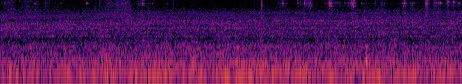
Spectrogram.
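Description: Moving train heard at an open carriage window: a steady low rumble with rushing air noise and scattered light clicks and rattles.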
